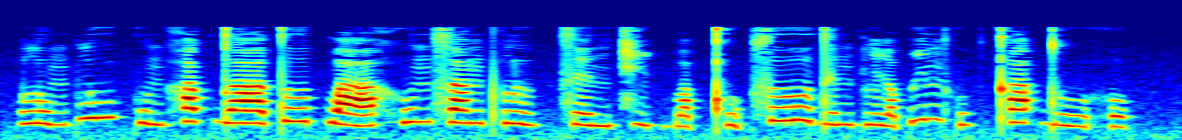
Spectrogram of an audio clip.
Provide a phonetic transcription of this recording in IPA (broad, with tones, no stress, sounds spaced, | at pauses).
l o˩˦ m p l uː˥˩ k u˨˩ n h a˦˥ k̚ d aː˧ t ɤː˦˥ t̚ w aː˩˦ h u˧ n s a˧ ŋ pʰ l ɯː˨˩ k̚ s e˨˩ n t͡ɕ i˨˩ ʔ b a˨˩ p̚ kʰ u˨˩ ʔ s ɤː˥˩ d e˧ n k l i˨˩ a̯ p i˥˩ n k u˨˩ k̚ tʰ a˦˥ ʔ d uː˨˩ h o˨˩ k̚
